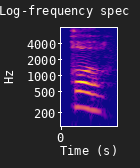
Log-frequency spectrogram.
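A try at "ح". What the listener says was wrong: Make it more harder.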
